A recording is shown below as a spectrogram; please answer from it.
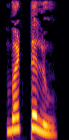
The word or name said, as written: ಬಾಟಲಿ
